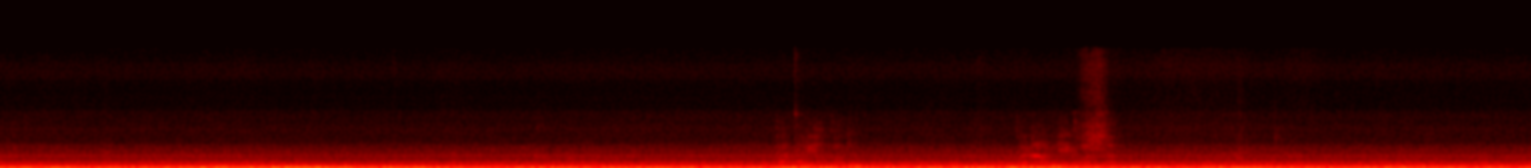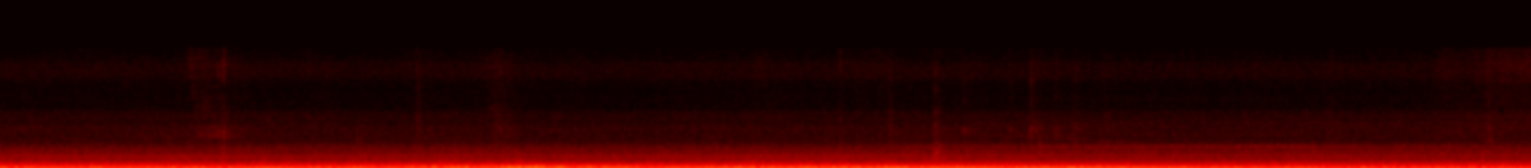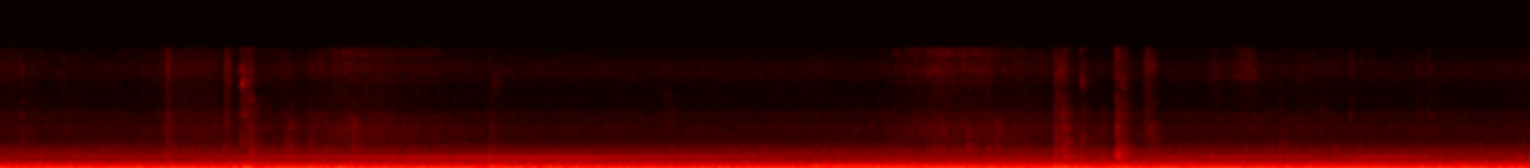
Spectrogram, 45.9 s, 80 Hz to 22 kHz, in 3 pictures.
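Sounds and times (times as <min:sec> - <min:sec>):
tram wheels rumbling on track: 0:00.0 - 0:45.9.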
